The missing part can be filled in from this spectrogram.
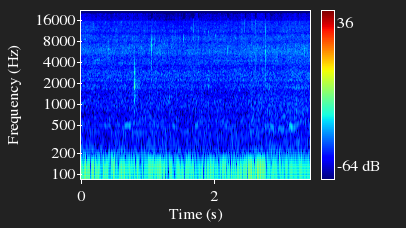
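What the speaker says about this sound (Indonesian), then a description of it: "Ini kita goreng yaitu sampai matang" Sausage wonton satay deep-fries in hot oil with a steady, soft crackling sizzle and scattered small pops, constant and fairly quiet, with no voices.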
